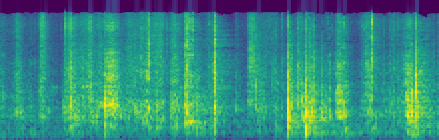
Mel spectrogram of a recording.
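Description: Paperboard packaging insert rustling and scraping as a black plastic mounting plate is worked out of it, with irregular small clicks and knocks of plastic against card.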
